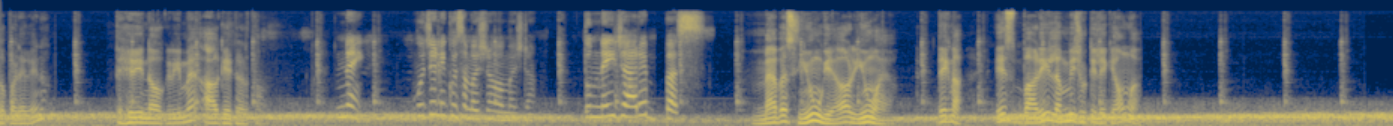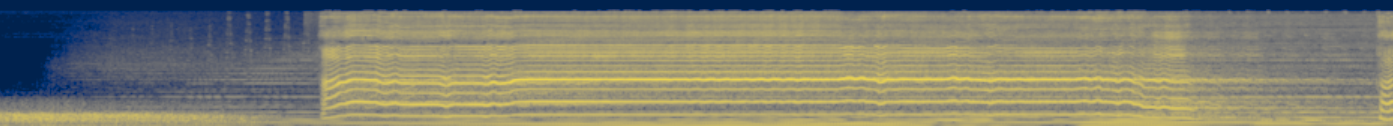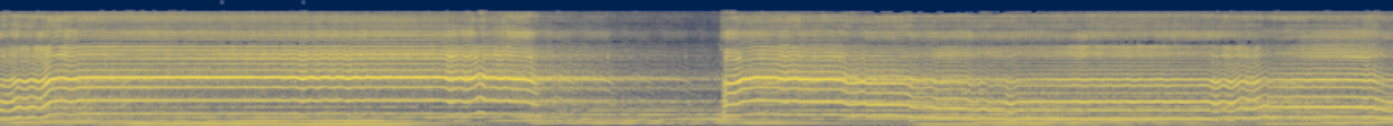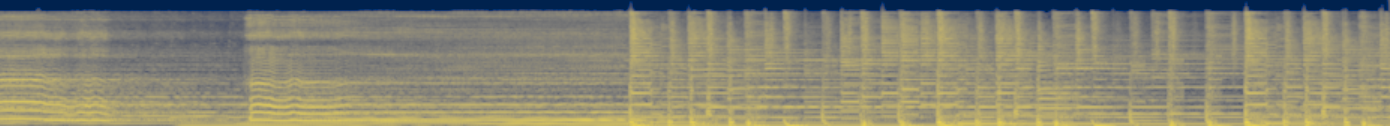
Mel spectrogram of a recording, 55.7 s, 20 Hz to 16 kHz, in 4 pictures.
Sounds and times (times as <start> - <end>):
Speech: 0.0 - 0.5, 1.2 - 2.6, 3.4 - 3.6, 4.2 - 11.4
Music: 15.6 - 55.6.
